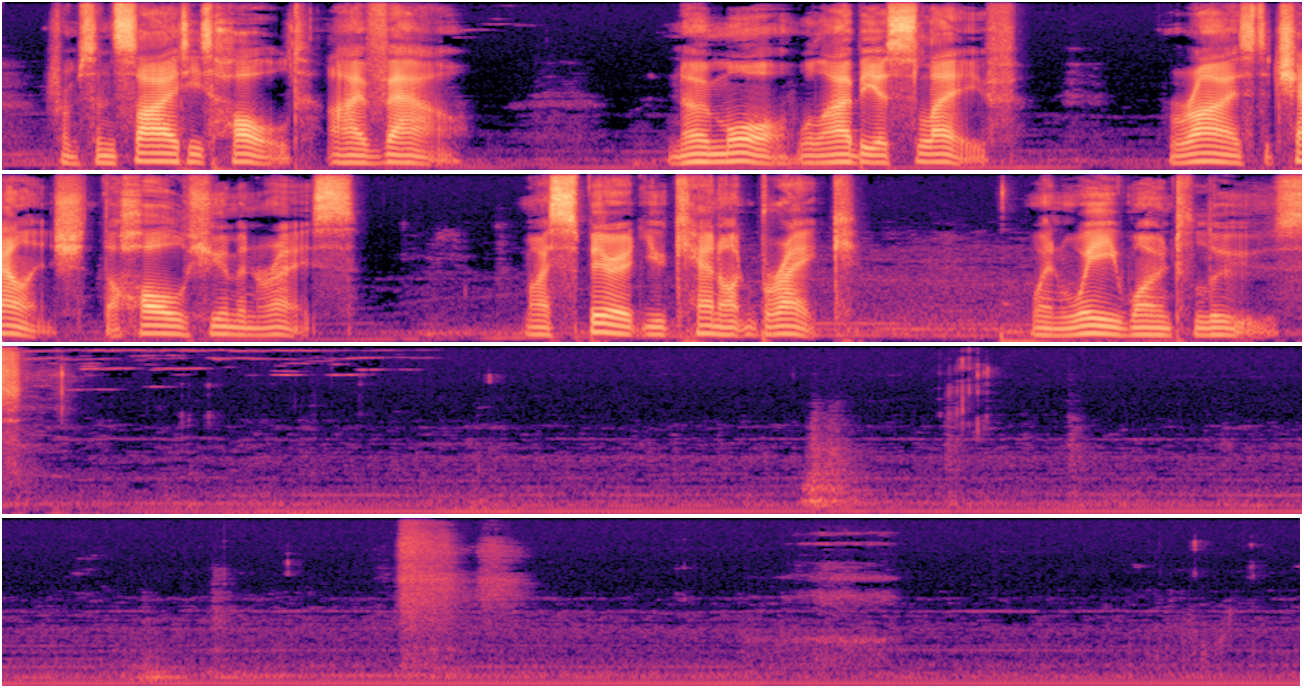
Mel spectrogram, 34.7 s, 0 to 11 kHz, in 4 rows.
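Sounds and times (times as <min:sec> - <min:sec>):
garbage truck engine idling outside, muffled through a window: 0:00.0 - 0:34.6
speech: 0:00.3 - 0:03.1, 0:04.4 - 0:06.8, 0:07.8 - 0:11.0, 0:12.2 - 0:14.4, 0:15.5 - 0:17.5
garbage truck hydraulic hiss: 0:28.6 - 0:29.5.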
